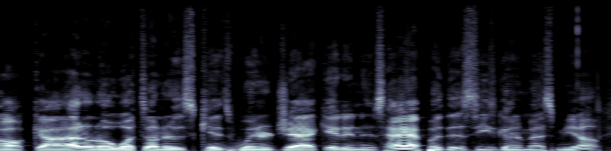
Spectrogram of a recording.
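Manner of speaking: plain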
